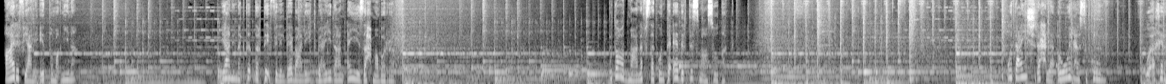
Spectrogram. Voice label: Commercial; Jazeera Paints

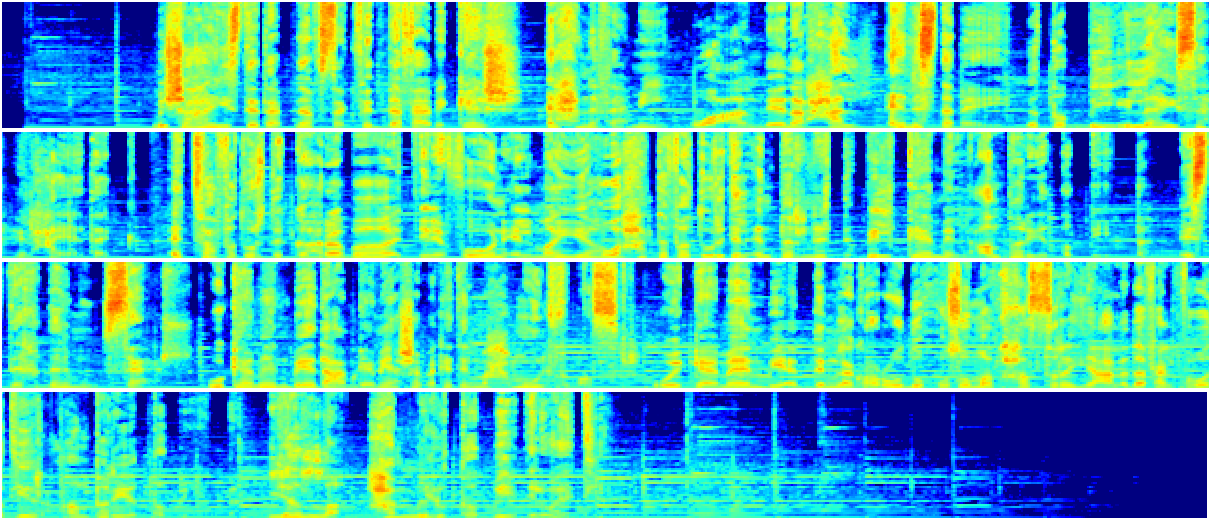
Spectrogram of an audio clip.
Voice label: Arabic Egyptian Dialect; InstaPay

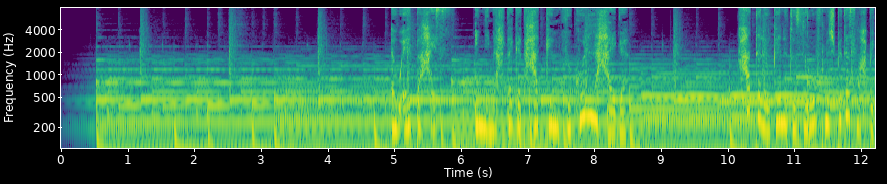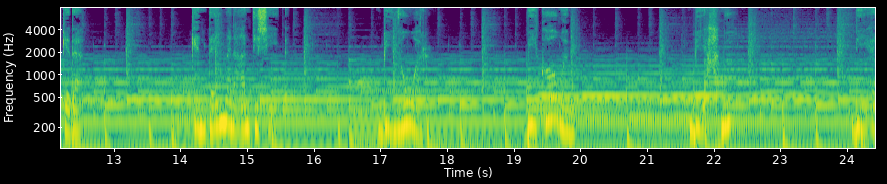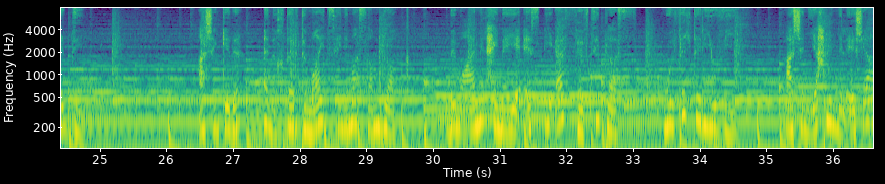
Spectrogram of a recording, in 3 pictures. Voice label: Commercial, Arabic; Might Cinmea

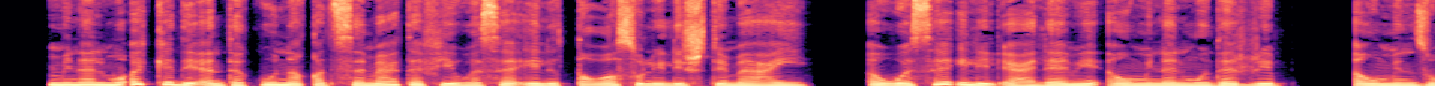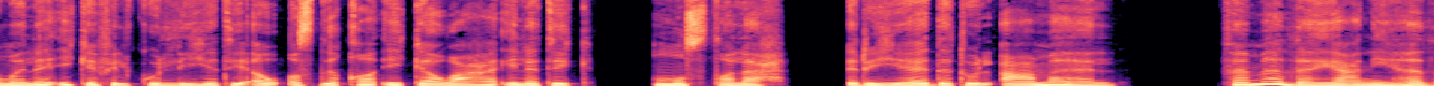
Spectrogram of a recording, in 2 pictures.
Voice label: Modern standard Arabic E-learning; مشروع التميز

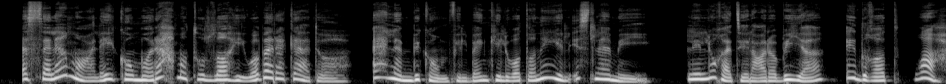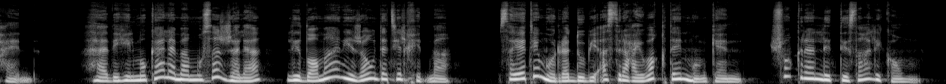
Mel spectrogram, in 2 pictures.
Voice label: IVR, Arabic

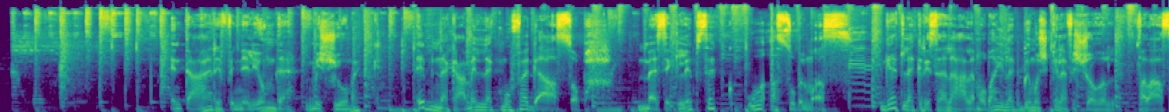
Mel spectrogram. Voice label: Coffee VO Arabic Egyptian Dialect; Abou Aouf

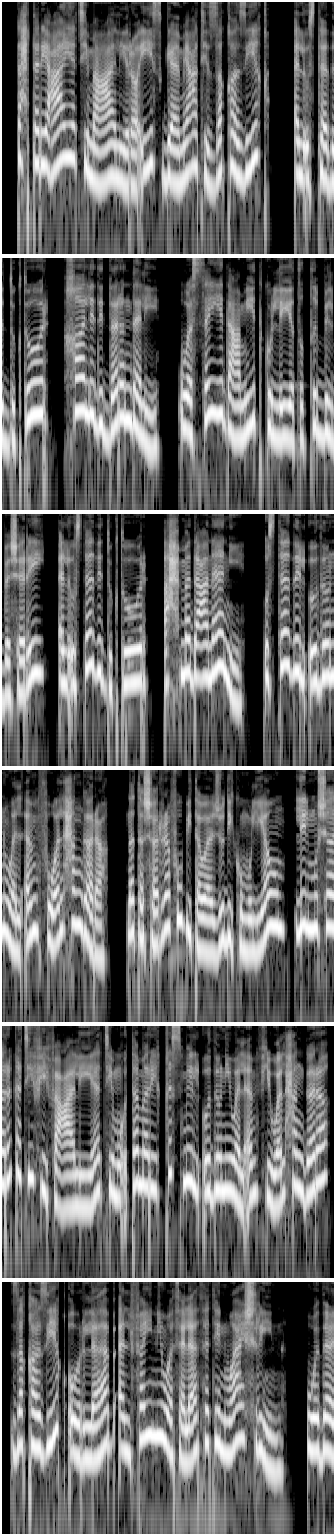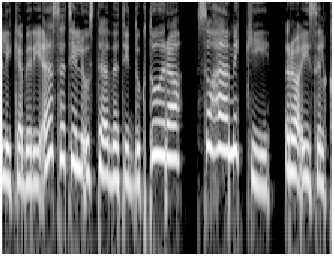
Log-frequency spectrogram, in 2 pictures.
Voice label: Egyptian arabic female

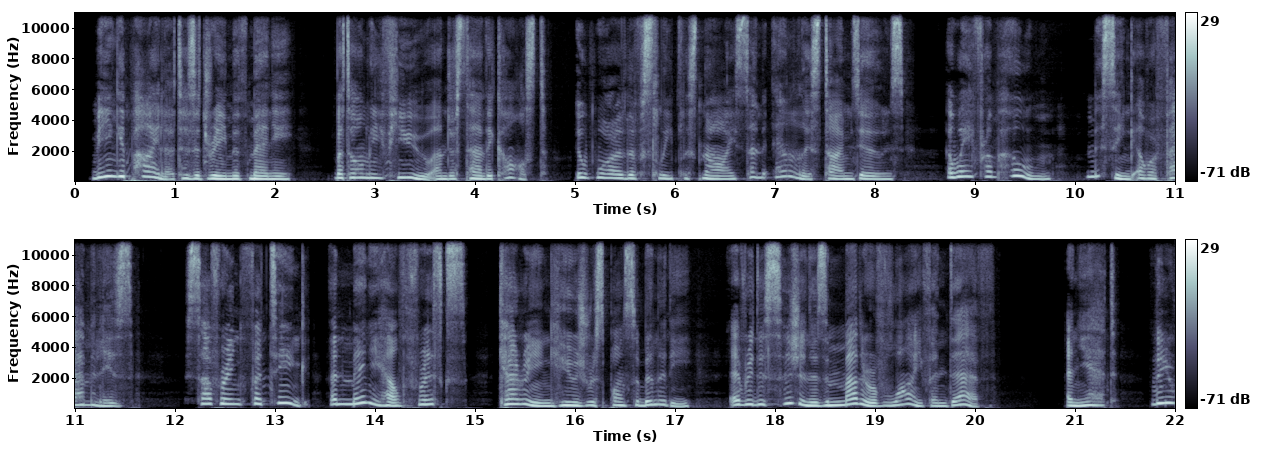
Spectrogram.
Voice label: En american Flying

